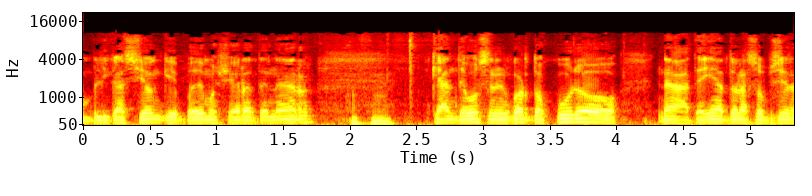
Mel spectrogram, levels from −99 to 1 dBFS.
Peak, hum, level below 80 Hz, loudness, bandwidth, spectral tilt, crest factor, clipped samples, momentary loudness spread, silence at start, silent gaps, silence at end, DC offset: 0 dBFS; none; -36 dBFS; -14 LUFS; 11 kHz; -6 dB/octave; 14 dB; under 0.1%; 9 LU; 0 s; none; 0 s; under 0.1%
